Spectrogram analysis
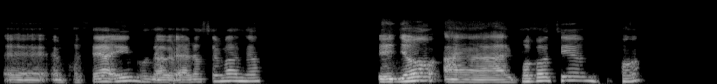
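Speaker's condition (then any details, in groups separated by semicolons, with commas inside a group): Cerebral palsy; lifelong; spasms even when calm; may run out of air, not always fully intelligible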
